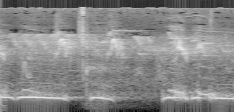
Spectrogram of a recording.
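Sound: turtle dove cooing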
